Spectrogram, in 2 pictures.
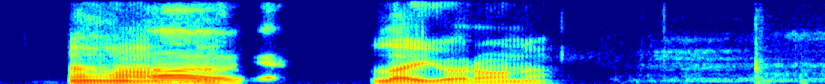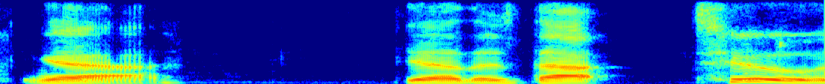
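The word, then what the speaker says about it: La Llorona: How do you How do you pronounce this, Carl? Leorona. Okay. Laorona.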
